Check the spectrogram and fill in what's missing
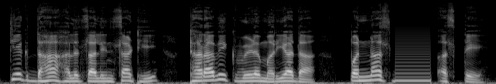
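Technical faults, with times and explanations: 3.95–4.31 s, system hang loop: right after "ठराविक वेळ मर्यादा पन्नास", one 5.8 ms slice, which fits a 256-sample buffer, repeats exactly while the system stalls. This gives a steady 172 Hz buzz rather than a silent dropout, and about 0.4 s of speech is lost.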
